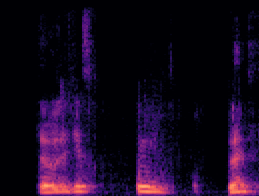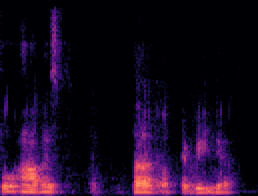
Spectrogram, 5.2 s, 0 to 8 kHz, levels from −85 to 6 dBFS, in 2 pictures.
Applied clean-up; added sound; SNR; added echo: neural mask model DeepFilterNet 3.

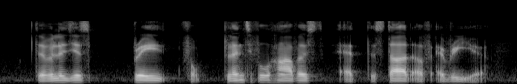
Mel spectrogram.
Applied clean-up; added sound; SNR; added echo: none; none; none; none.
